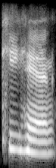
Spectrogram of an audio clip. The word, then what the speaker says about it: Keehan: Ellen Keehan, K-E-E-H-A-N, like Nancy.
